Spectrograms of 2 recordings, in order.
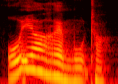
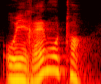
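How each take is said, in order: First: The first word has three syllables, keeping the middle vowel. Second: The first word has two syllables, dropping the middle vowel. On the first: The speaker calls it wrong. "오이어레 발음이 너무 이상해지는 거예요" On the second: The speaker calls it right. "가운데 있는 이를 빼고 오이레 무터 이게 더 편하지"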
